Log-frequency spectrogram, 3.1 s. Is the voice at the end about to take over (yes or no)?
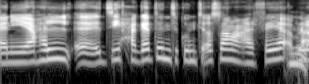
no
